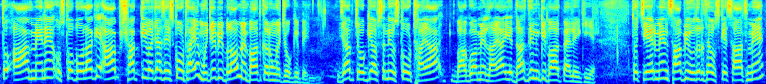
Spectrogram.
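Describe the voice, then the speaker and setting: A man's voice: very high-pitched, moderate pace, fairly bright tone. A man, a relative of a murder victim, recounting events to a reporter in detail and quoting what each person said.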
